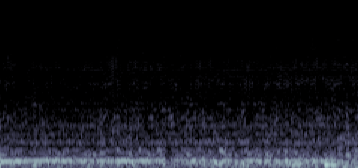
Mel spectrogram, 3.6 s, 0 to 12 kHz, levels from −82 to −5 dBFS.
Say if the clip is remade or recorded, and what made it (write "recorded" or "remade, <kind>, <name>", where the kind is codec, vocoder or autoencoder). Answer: remade, vocoder, BigVGAN v2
